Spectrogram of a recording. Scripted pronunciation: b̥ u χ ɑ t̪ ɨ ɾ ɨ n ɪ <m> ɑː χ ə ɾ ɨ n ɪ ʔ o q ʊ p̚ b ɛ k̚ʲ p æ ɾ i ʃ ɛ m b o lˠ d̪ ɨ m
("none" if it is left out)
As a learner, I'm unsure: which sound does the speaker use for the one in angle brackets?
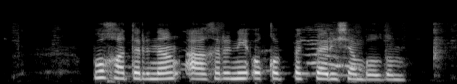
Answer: ŋ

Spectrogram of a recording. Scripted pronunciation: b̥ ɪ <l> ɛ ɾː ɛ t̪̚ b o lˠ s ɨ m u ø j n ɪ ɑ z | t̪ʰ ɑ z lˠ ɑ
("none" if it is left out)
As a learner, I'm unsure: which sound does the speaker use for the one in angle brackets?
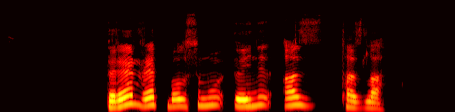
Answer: ɾ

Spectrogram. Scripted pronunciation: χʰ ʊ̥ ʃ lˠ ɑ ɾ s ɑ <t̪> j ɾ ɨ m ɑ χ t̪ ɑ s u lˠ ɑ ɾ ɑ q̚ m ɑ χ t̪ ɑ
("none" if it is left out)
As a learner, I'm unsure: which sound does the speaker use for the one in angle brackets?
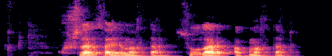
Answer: none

